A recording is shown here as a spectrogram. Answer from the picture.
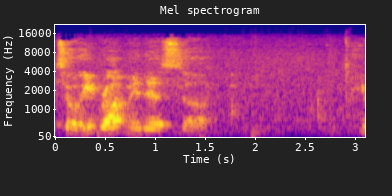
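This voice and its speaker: Over noticeable background noise and audible room echo, a man talks with an American accent. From Iowa. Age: old. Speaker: storyteller. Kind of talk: casual chat.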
